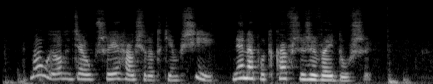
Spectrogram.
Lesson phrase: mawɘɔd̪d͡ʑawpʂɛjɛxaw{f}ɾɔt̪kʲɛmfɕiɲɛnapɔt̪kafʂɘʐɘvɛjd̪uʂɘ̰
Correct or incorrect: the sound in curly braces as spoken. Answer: incorrect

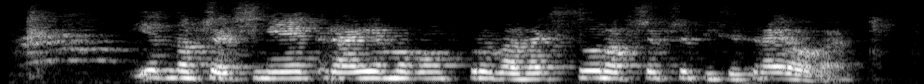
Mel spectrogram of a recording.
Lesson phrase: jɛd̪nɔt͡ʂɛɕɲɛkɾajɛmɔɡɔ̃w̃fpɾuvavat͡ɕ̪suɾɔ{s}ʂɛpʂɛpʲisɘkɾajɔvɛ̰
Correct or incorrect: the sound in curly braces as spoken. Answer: incorrect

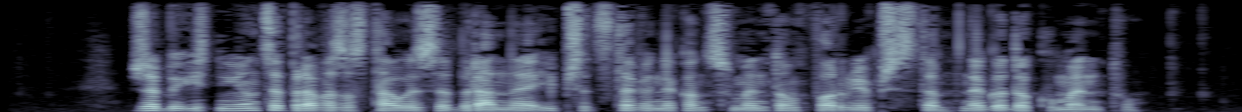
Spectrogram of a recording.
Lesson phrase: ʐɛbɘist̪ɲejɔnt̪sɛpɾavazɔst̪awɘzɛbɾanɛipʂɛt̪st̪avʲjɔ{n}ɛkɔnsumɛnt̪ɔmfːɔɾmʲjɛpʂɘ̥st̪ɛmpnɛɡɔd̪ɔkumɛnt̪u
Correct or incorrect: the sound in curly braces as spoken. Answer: correct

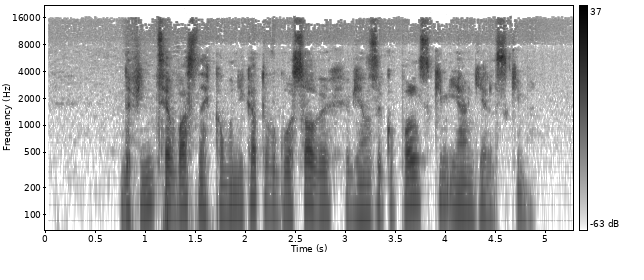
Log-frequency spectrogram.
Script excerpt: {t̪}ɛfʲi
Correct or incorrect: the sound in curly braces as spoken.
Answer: incorrect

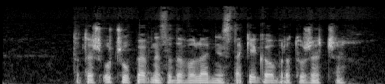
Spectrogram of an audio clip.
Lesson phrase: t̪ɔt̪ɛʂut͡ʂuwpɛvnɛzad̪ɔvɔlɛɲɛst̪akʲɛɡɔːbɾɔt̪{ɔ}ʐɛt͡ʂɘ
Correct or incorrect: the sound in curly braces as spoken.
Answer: incorrect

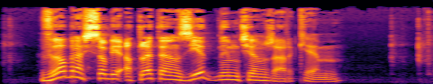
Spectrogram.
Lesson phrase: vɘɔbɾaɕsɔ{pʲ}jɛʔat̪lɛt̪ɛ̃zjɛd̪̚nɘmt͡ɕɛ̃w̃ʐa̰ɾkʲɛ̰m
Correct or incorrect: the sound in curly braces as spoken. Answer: incorrect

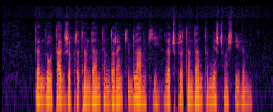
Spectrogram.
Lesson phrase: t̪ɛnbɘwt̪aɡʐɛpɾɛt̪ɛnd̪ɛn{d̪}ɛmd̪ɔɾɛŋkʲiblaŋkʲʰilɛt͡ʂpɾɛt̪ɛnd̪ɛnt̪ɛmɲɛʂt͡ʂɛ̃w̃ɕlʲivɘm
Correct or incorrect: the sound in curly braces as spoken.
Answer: incorrect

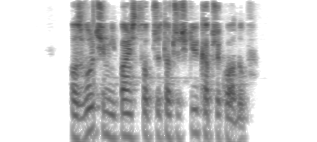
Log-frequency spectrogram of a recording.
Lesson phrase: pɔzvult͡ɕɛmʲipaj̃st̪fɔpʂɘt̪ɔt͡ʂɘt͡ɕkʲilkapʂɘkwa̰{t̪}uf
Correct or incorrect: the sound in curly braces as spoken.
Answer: incorrect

